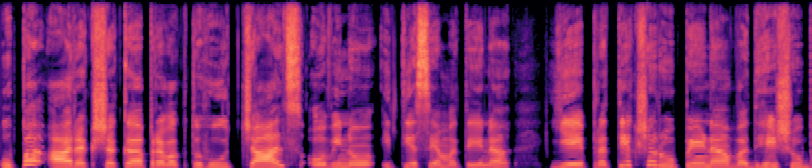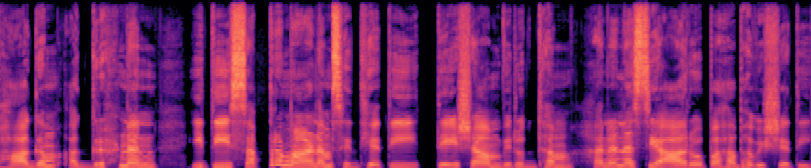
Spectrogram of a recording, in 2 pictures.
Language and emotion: Sanskrit, neutral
